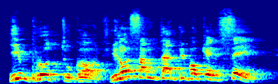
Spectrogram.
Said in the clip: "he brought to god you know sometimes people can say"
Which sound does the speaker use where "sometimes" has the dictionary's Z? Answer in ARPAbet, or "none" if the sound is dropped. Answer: none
